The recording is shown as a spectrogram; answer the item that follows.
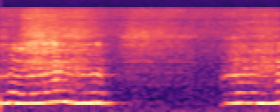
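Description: A person's closed-mouth moans, 'mmm', as if in stomach pain. One is held at a steady pitch for nearly a second at the start, and a second begins near the end.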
